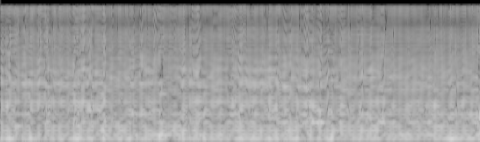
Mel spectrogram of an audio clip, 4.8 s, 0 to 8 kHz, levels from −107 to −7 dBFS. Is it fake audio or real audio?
fake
